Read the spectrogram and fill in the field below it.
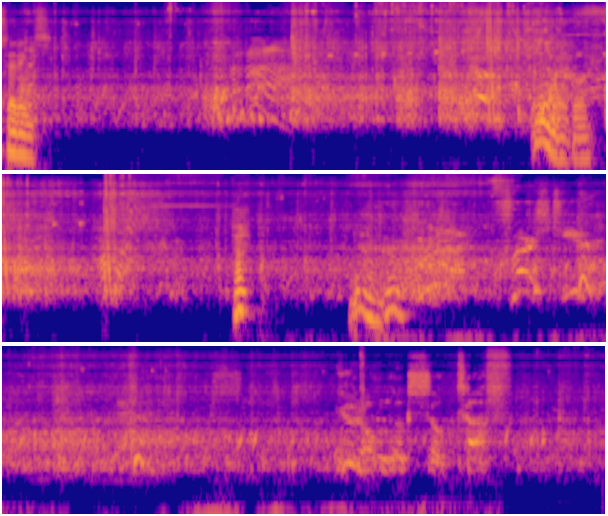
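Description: Game sound effects and music play from a handheld console's speakers.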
